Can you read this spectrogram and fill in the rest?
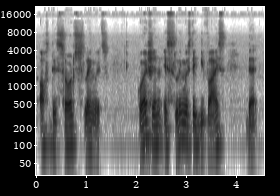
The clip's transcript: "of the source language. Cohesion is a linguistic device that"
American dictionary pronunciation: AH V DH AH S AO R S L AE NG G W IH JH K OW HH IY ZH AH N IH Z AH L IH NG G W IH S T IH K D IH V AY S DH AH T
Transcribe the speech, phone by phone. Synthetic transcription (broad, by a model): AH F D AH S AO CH L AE NG G W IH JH K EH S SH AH N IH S L IH NG G W IH S T IH K D IH V AY S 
